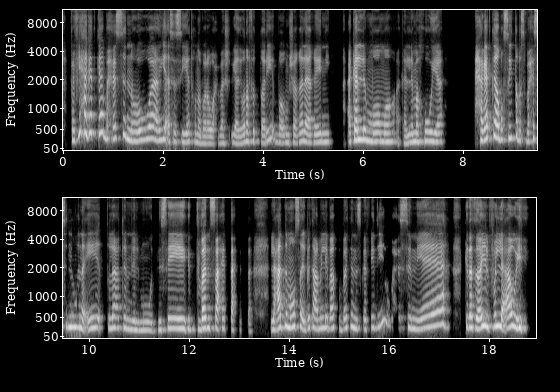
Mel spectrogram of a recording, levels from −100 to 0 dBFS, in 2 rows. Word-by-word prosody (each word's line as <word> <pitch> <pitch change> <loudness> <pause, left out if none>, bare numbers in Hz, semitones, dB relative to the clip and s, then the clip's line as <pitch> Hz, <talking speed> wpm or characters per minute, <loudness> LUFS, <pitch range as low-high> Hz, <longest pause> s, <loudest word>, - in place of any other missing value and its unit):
ففي 235 - -1
حاجات 420 -1 +3
كده 425 +1 +3
باحس 290 +1 -3
إن 265 -10 0
هو 240 +5 -1
هي 260 -2 0
أساسيات 205 0 -5
وأنا 190 -3 -6
باروَّح 165 -1 -6
باش 175 0 -11
يعني 170 -3 -6
وأنا 195 +4 -2
في 215 +1 -9
الطريق 215 +3 -6
باقوم 185 -3 -7
مشغّلة 190 +2 -2
أغاني، 200 +2 -4 0.3
أكلّم 240 +2 +4
ماما 210 0 -1
أكلّم 190 +3 -4
أخويا، 210 -1 -2 0.6
حاجات 270 +4 +4
كده 315 -3 +7
بسيطة 285 +2 -2
بس 235 0 -5
باحس 255 +7 -4
إن 265 0 +3
أنا 240 -4 +2
إيه، 240 +3 -3
طلِعت 245 +1 -3
من 220 -3 -2
المود 195 -2 -4
نسيت 225 0 +1
بانسى 240 +1 +6
حِتّة 235 -2 -4
حِتّة 195 -4 -19 0.4
لحد 235 +7 +4
ما 260 -2 +4
اوصَل 280 0 0
البيت 240 +5 -3
أعمل 235 +1 0
لي 255 - -1
بقى 240 0 0
كوباية 235 0 -6
النسكافيه 235 -1 -4
دي 280 +9 -5
وباحس 245 -8 -10
إني 230 -3 -2
ياه، 290 +7 +1 0.3
كده 260 -1 +5
زي 255 +3 +6
الفل 285 +1 +4
أوي، 250 -1 +3
235 Hz, 170 wpm, -22 LUFS, 205-255 Hz, 0.6 s, كده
